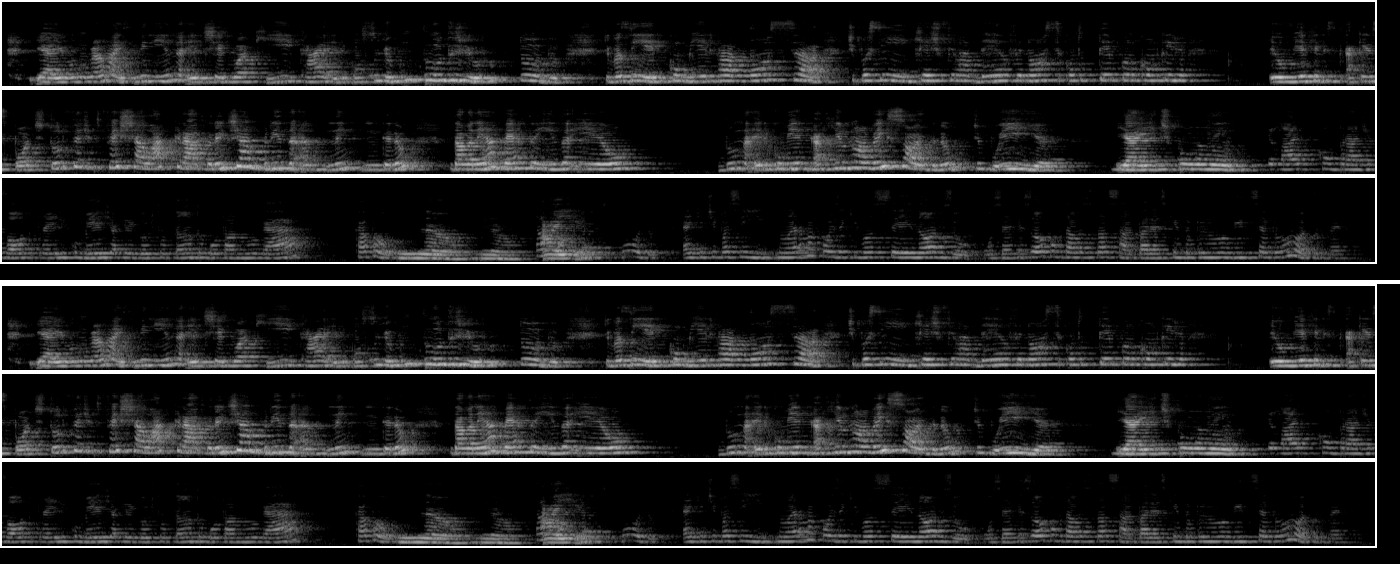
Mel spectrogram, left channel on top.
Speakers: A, on the left (about 50°); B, on the right (about 30°).
A: E aí eu vou comprar mais. Menina,
B: Então,
A: ele chegou aqui, cara, ele consumiu
B: pagou tudo.
A: com tudo, Ju, <laughs> tudo. Tipo assim, ele comia, ele falava, nossa, tipo assim, queijo Filadélfia, nossa, quanto tempo que eu não como queijo eu vi aqueles, aqueles potes todo fech- fechado, lacrado, que eu nem tinha
B: Uhum.
A: abrido, ah, nem, entendeu? Não tava nem aberto ainda, e eu, do na- ele comia aquilo de uma vez só, entendeu? Tipo, ia.
B: Meu
A: E aí,
B: Deus,
A: tipo,
B: mas também ir lá e comprar de volta para ele comer, já que ele gostou tanto, botar no lugar, acabou.
A: não, não.
B: Sabe
A: Aí,
B: qual é o pior disso tudo? É que, tipo assim, não era uma coisa que você não avisou. Você avisou como estava a situação. E parece que entrou pelo um ouvido e saiu pelo outro, né?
